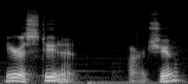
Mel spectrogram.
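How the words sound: The voice rises at the end of the tag. The speaker wants the listener to confirm or answer. "I throw it up to you and I want you to give me the answer"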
